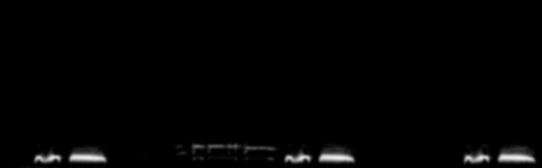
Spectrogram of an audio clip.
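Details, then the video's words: Spotted dove acting as a lure to stir wild birds into calling. Three coo phrases roughly three seconds apart, each a wavy two-part note then a long throaty coo. A thin high whistle sounds between the first two. "chim cu gáy mồi thúc rút bổi gáy theo rất cao"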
